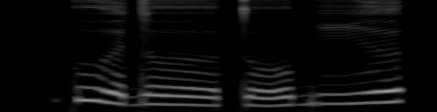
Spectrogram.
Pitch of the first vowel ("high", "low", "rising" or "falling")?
falling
